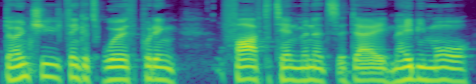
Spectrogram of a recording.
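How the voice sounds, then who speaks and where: A man's voice: mid-range voice, little pitch movement, a little slow, vocal fry. A man who works as a coach, guest on a podcast interview, talking in an earnest, motivational way and often repeating words as he thinks. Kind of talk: conversational interview.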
